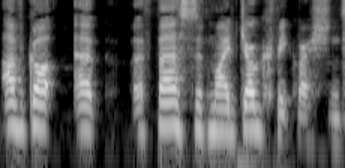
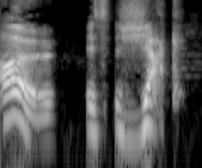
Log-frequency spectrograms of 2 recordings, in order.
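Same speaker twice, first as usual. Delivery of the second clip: plain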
